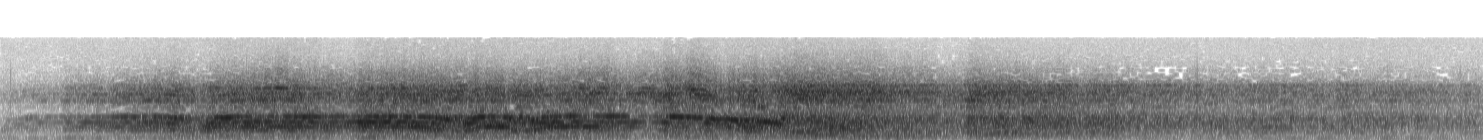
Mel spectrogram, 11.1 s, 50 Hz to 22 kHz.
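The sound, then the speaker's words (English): A train that passengers boarded at Washington rumbles along steadily while a multi-toned whistle sounds in a long, wavering blast, then fades as the rolling clatter continues. No one speaks. “G6, the colonel boarded train at Washington.”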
